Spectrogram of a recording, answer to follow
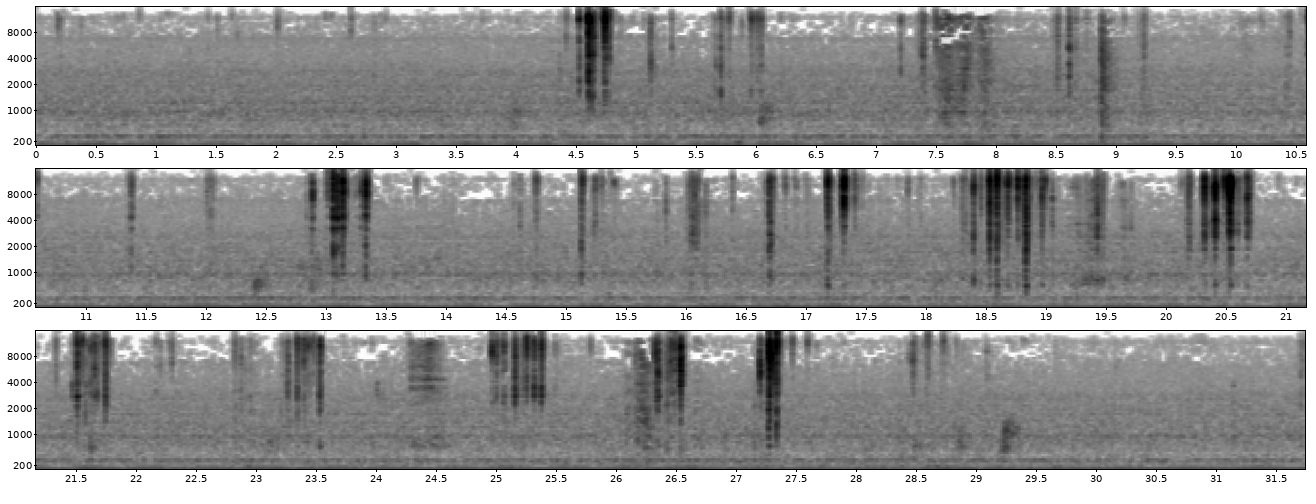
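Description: Steady low mechanical hum, like a fan or pump, with a faint regular pulse, overlaid by scattered sharp clicks and ticks from about four seconds in, the loudest events.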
